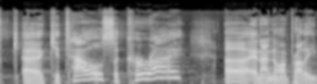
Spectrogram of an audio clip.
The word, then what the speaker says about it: Sakurai: so I apologize, but I think it's Kitao Sakurai. And I know I probably messed up the pronunciation, but it might be pronounced Sakurai, but you're there we go. You're good. You're there. Say that again. Sakurai.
